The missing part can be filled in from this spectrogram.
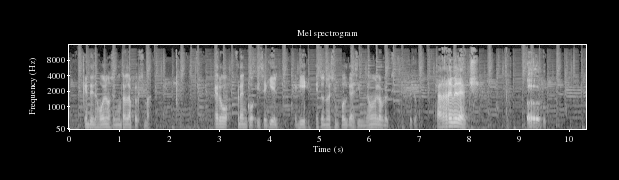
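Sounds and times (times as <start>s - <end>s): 
speech: 0.3s - 2.0s, 2.9s - 8.2s, 9.2s - 9.6s
person burping: 9.1s - 9.6s.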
